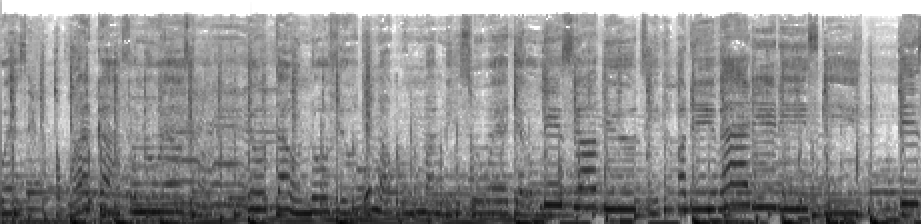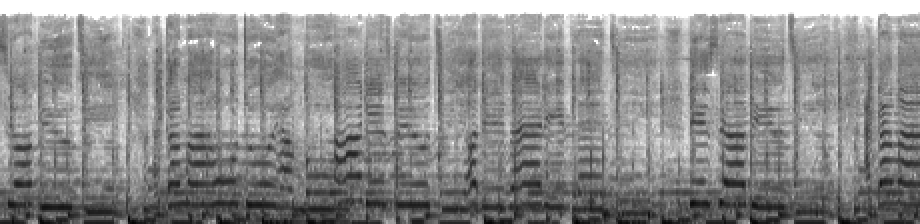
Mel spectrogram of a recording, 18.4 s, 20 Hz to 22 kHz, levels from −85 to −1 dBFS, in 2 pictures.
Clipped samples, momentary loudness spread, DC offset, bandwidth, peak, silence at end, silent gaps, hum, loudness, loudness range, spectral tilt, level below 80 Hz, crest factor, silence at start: under 0.1%; 3 LU; under 0.1%; 17 kHz; 0 dBFS; 0 s; none; none; -13 LUFS; 1 LU; -5 dB/octave; -14 dBFS; 10 dB; 0 s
